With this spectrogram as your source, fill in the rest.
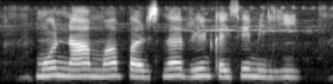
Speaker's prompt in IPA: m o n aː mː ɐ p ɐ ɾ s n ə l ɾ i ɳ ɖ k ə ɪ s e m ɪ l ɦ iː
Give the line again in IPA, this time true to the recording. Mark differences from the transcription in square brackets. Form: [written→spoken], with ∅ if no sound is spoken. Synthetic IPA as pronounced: m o n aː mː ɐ p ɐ ɾ s n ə l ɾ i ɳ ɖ k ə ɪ s e m ɪ l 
